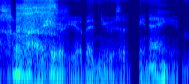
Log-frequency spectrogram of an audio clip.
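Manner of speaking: put-on quiet, hushed, soft Irish pirate accent. Imagining the real Crimson Jack confronting them, a speaker does Crimson Jack's little Irish accent. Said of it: "His little Irish accent".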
